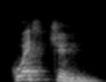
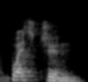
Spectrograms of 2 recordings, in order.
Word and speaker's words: question: When you have s before t io n, what sound does it make? It makes the ch sound. Ch. Question. Question. That's the correct pronunciation.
